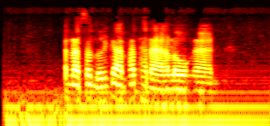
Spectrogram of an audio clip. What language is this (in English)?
Thai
